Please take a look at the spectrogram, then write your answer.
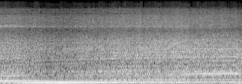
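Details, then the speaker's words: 1968 Commer 2500 van, out of gear, needing a fair amount of choke: under slow throttle the engine note climbs smoothly with no stumble, while quick acceleration makes it die. It is getting fuel, with carburetor or spark suspected. Hesitation on quick acceleration. "Once again, slow acceleration works, but quick acceleration is the problem."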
